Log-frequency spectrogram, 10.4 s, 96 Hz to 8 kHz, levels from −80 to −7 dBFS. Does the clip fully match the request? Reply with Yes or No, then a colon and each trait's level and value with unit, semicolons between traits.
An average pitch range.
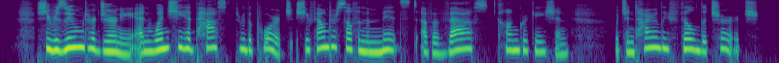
Yes: average, 3.6 semitones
